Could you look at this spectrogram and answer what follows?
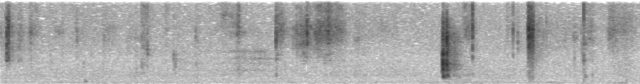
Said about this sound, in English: Okay, so I'm taking those three cards and adding the all threes, and I will start shuffling the cards.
